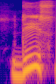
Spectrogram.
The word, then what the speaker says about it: the: है, जबकि द adjective this that का कमजोर रूप यानी वीक फॉर्म है। कॉन्सोनेंट स्टार्टिंग नाउन्स के पहले द का प्रयोग हो तो उसे द पढ़ा जाता है, जबकि वॉवेल स्टार्टिंग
